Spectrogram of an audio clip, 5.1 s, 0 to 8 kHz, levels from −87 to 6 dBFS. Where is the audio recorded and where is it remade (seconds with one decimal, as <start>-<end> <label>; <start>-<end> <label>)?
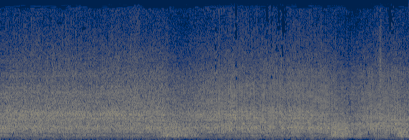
0.0-2.6 recorded; 2.6-5.1 remade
